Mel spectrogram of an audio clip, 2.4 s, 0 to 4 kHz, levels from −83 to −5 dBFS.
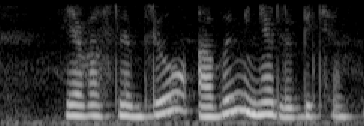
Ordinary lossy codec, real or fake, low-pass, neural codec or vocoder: none; real; 3.6 kHz; none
